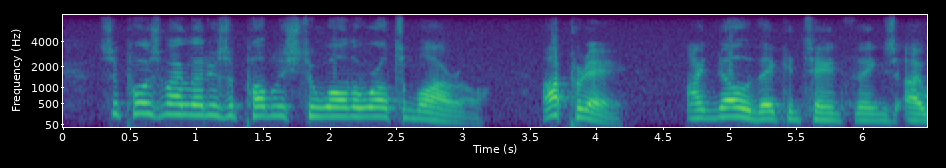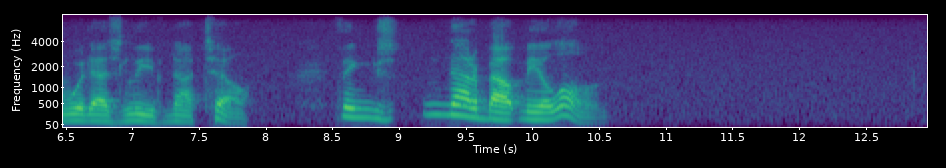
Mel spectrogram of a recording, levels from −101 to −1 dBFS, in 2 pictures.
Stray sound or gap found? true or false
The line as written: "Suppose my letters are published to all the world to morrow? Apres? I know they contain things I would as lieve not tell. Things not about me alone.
false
